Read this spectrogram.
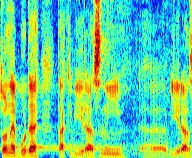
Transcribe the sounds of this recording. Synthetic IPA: t̪onɛbudɛt̪akviːɾazniːviːɾaz

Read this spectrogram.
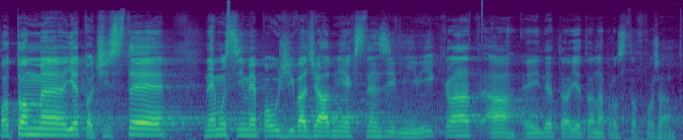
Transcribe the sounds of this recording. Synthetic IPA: po̞t̪o̞mjɛt̪o̞t͡ʃɪst̪ɛːnɛmusiːmɛpo̞uʒiːvad̪ʒaːd̪niːɛkst̪ɛnzivɲiːviːklat̪ajdɛt̪ojɛt̪onapɾost̪ofpor̝a̰ːt̪ku̥

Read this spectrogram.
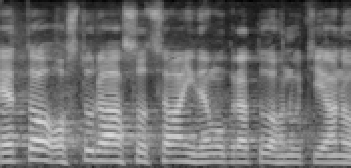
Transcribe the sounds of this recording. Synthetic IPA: jɛt̪oost̪udaso̞t͡sɪaːlɲiːɣdɛmokɾat̪uːaɦnuciːano

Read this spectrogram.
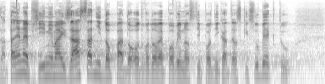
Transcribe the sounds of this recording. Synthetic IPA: at̪ajɛnɛːpr̝̥iːmimajiːzaːsad̪ɲiːd̪ɔpad̪̚ːɔɔd̪ʋɔd̪ɔʋɛːpɔvinːɔscipɔd̪ɲikat̪ɛlskiːxsubjɛkt̪ṵː

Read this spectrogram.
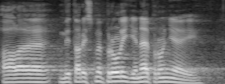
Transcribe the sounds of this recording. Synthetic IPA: ʔalɛmɪt̪aɾɪsmɛpɾolɪjɪnɛːpɾo̞ɲɛj

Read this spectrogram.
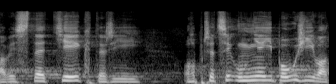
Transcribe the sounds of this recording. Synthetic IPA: avɪst̪ɛcɪkt̪ɛr̝iː | ʔopr̥ɛsɪʔumɲɛjiːpo̞uʒiːvat̪

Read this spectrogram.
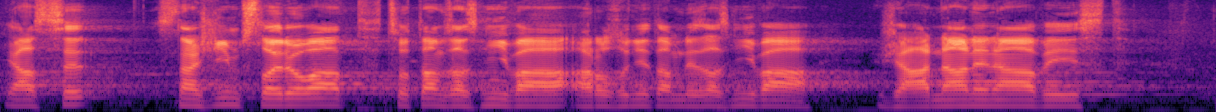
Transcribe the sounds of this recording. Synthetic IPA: jaːsɛ | snaʒiːmslɛdo̞vat̪t͡so̞t̪amzazɲiːvaːʔaɾo̞zɦodɲɛt̪amnɛzazɲiːvaːʒaːdnaːnɛnaːvɪst̪

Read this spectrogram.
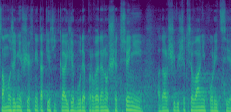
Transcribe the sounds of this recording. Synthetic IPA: samozr̝ɛjmɲɛfʃɛxnɪt̪akɪr̝iːkajiʒɛbudɛpɾo̞vɛdɛno̞ʃɛt̪r̝̥ɛɲiː | ʔadalʃiːvɪʃɛt̪r̝̥o̞vaːɲiːpo̞lɪt͡sɪjɛ

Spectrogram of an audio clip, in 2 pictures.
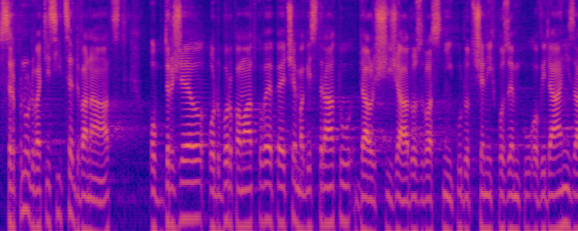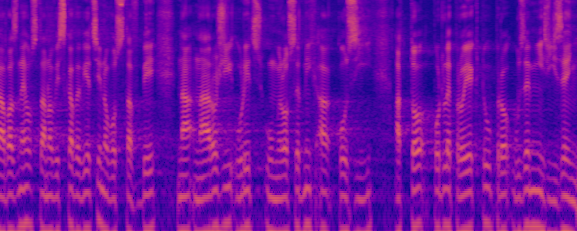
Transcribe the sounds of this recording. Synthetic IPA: fsr̩pnudvacɪsiːt͡sɛdvanaːt͡st̪ | ʔo̞bdr̩ʒɛlʔo̞dbo̞ɾpamaːt̪ko̞vɛːpɛːt͡ʃɛmaɡɪst̪ɾaːt̪udalʃiːʒaːdo̞s̬t̪vlast̪ɲiːkuːdo̞t̪t͡ʃɛniːxpo̞zɛmkuːʔo̞vɪdaːɲiːzaːvaznɛːɦo̞st̪ano̞vɪskavɛvjɛt͡sɪno̞vo̞st̪avbɪnanaːɾoʒɲiːʔulɪt͡sʔumɪlo̞sr̩dniːxako̞ziː | ʔat̪o̞po̞dlɛpɾo̞jɛkt̪upɾo̞ʔuːzɛmɲiːr̝iːzɛɲiː

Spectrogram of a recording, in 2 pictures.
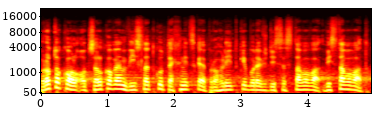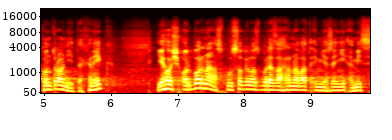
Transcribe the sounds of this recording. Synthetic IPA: pɾo̞t̪o̞kolʔo̞t͡sɛlko̞vɛːmviːslɛt̪kut̪ɛxnɪt͡skɛːpɾo̞ɦliːt̪kɪbudɛvʒdɪsɛst̪avɪst̪avo̞vat̪ko̞nt̪ɾo̞lɲiːt̪ɛxnɪk | jɛɦo̞ʃʔo̞dbo̞ɾnaːspuːso̞bɪlozd̪̚budɛzaɦr̩no̞vat̪ʔɪmɲɛr̝ɛɲiːʔɛmɪsi̥

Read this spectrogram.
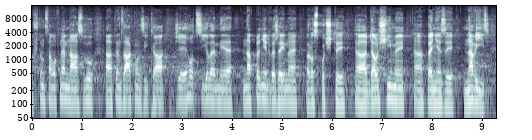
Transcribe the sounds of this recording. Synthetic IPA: uʃft̪o̞msamo̞t̪nɛːmnaːzvu | t̪ɛnzaːko̞nr̝iːkaː | ʒɛjɛɦo̞t͡siːlɛmjɛ | napl̩ɲɪt̪vɛr̝ɛjnɛːɾo̞spo̞t͡ʃt̪ɪ | dalʃiːmɪ | pɛɲɛzɪ | naviːt͡s

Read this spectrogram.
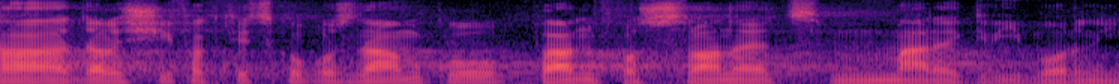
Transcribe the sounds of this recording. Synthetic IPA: adalʃiːfakt̪ɪt͡skowpo̞znaːmkupanpo̞slanɛt͡smaɾɛɡviːbo̞ɾnḭː

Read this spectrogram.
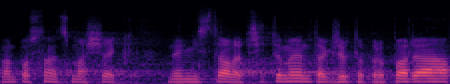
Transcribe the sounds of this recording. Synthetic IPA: panpo̞slanɛt͡smaʃɛk | nɛɲist̪aːlɛpr̝̥iːt̪o̞mɛnt̪aɡʒɛt̪o̞pɾo̞padaː

